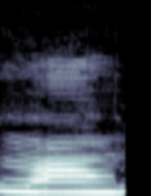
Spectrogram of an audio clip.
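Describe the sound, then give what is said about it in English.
A cat's meow played in reverse: one sustained, nasal, whiny tone holding a steady pitch, then swelling and bending upward into an abrupt cutoff after about a second and a half. “we're doing a kitty cat meow here in round one. You're going to hear it two times backward, and then we'll see what you sound like.”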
